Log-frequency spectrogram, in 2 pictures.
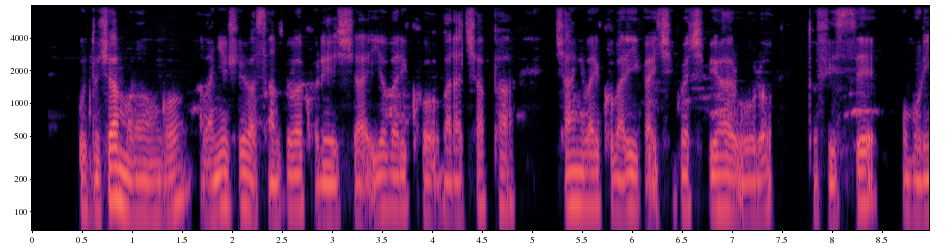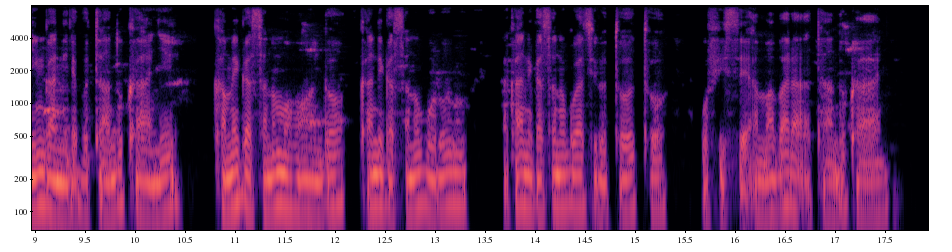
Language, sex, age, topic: Rundi, male, 18-24, education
